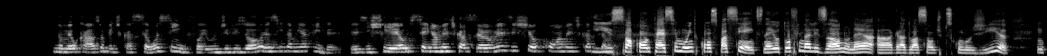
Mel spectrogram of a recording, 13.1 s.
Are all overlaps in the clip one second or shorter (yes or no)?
yes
